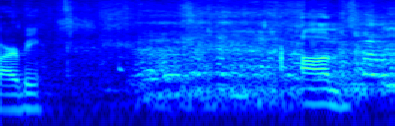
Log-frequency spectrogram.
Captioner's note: laughs from audience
